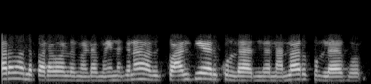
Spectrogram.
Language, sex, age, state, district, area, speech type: Tamil, female, 18-30, Tamil Nadu, Perambalur, rural, conversation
